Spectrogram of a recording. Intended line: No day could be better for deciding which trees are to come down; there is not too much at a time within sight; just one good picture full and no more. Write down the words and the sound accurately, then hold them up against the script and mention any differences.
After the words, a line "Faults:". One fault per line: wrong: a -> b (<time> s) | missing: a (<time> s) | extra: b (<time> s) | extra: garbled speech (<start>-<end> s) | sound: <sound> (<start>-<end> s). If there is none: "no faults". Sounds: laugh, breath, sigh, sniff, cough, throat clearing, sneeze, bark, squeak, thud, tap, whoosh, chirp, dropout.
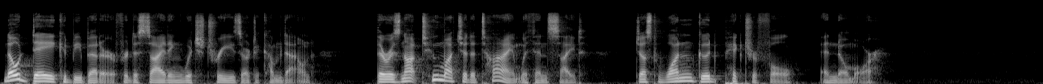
No day could be better for deciding which trees are to come down; there is not too much at a time within sight; just one good picture full and no more.
Faults:
no faults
